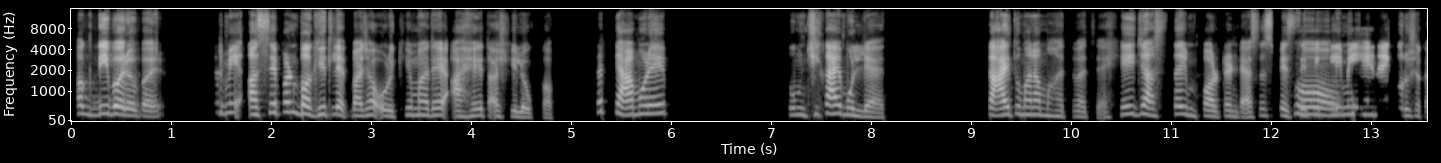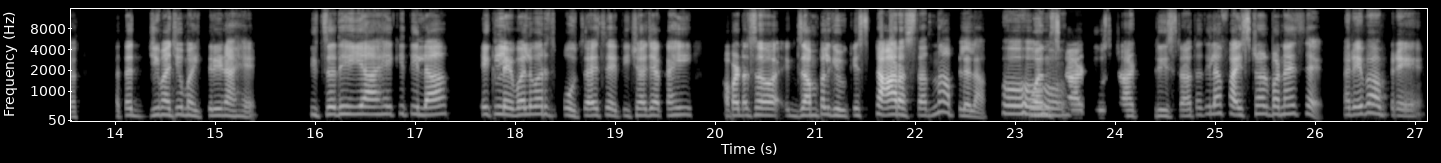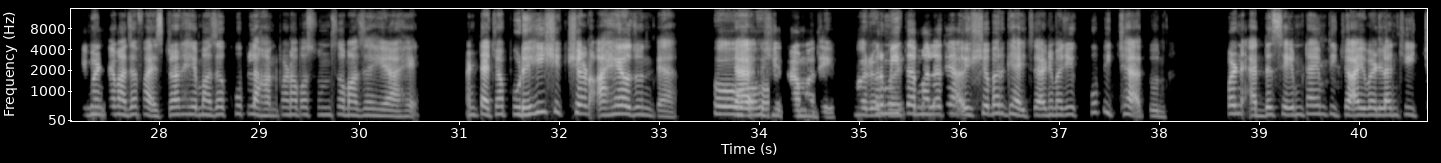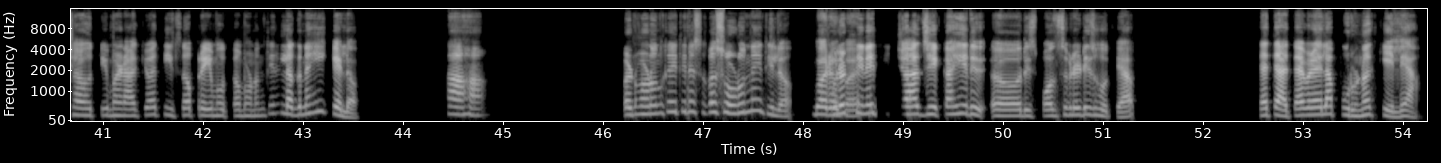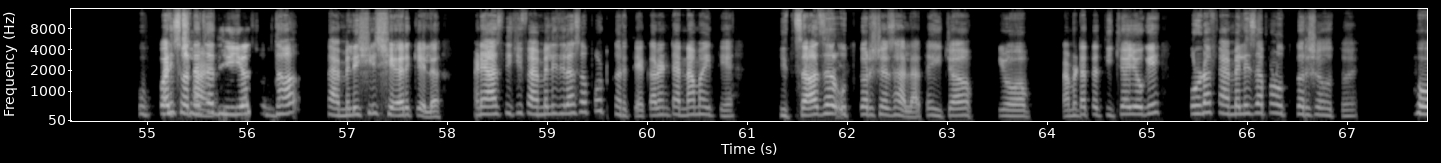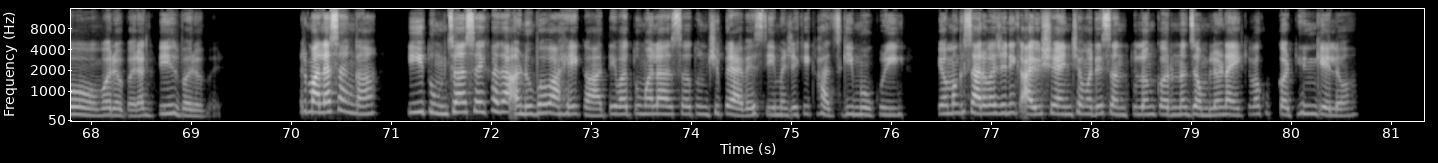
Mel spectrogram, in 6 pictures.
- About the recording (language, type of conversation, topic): Marathi, podcast, त्यांची खाजगी मोकळीक आणि सार्वजनिक आयुष्य यांच्यात संतुलन कसं असावं?
- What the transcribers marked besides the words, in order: other noise; in English: "ॲट द"; in English: "रिस्पॉन्सिबिलिटीज"; in English: "शेअर"; in English: "प्रायव्हसी"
